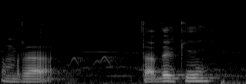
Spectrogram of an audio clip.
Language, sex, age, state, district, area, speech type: Bengali, male, 45-60, West Bengal, Birbhum, urban, spontaneous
